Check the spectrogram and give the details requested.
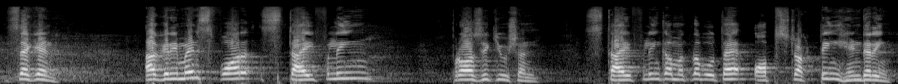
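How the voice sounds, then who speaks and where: A man teaching law to a class in a casual lecture, stopping at times to scold the noisy students. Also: very high voice. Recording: long hall reverb.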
